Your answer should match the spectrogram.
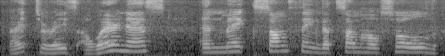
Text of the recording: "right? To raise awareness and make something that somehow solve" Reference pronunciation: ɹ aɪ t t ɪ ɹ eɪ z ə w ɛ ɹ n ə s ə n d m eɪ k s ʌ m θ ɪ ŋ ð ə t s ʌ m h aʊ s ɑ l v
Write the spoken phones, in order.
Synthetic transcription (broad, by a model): ɹ aɪ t t ɪ ɹ eɪ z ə w ɛ ɹ n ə s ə n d m eɪ k s ʌ m θ ɪ ŋ ð ə t s ʌ m h aʊ s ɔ l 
